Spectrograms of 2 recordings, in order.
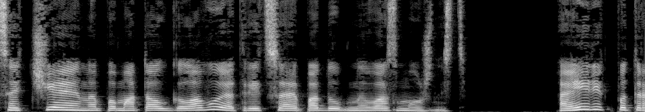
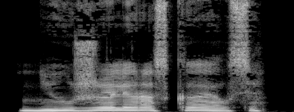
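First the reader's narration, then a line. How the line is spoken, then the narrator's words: Bewildered mutter. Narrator (Russian): растерянно пробормотал вдовец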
